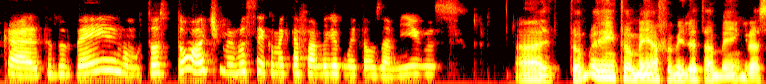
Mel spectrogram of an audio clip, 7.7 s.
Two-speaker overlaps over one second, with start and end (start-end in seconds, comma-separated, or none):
none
